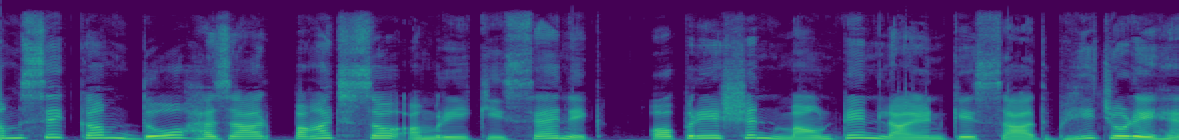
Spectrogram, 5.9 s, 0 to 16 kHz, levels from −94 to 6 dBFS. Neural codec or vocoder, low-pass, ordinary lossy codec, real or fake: none; 14.4 kHz; AAC, 96 kbps; real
